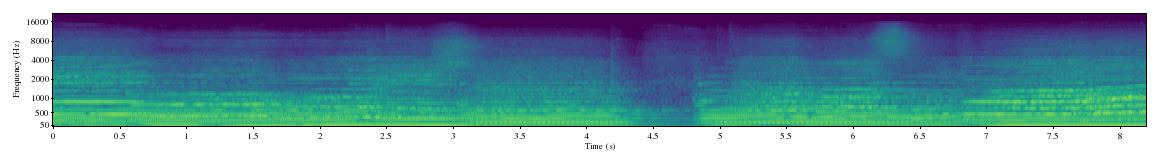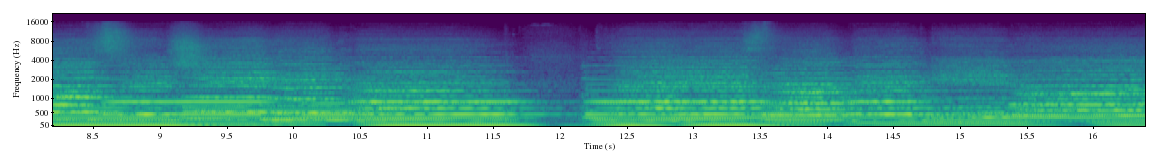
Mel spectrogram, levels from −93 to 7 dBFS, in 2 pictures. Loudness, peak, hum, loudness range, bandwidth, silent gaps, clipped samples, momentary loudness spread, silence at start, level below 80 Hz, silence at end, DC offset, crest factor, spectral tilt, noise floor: -17 LUFS; 0 dBFS; none; 5 LU; 11 kHz; none; under 0.1%; 7 LU; 0 s; -22 dBFS; 0 s; under 0.1%; 16 dB; -7.5 dB/octave; -36 dBFS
